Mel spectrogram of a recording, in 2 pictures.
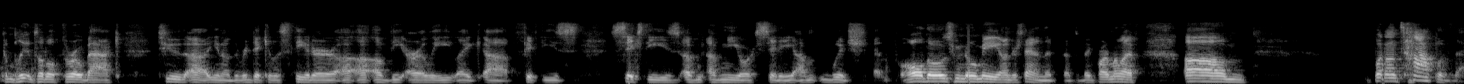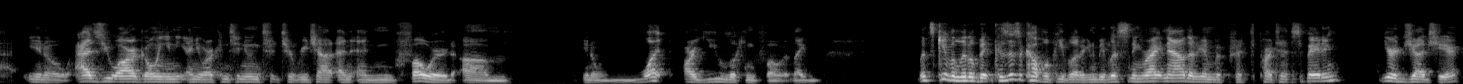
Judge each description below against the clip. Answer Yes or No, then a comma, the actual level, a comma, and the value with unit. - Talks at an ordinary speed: No, fast, 210 wpm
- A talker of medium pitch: No, low, 115 Hz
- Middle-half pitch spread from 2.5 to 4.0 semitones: No, average, 4.9 semitones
